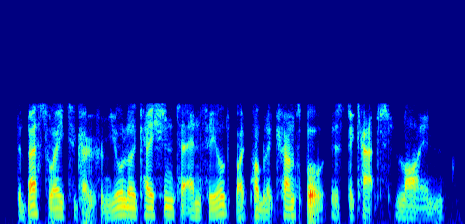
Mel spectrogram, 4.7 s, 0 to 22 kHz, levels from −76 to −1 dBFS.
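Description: The whole recording runs through the GSM full-rate codec. The codec rebuilds speech from a vocal-tract model excited by a sparse, regularly spaced pulse train, at a rate that fits 13 kbps. Nothing above 4 kHz survives, so the speech is dull and band-limited, with a plainly audible buzzy, gravelly grain.

Between 0.8 and 0.97 s, lost GSM frames break the signal. The decoder had to patch the gaps by reusing the last good frame's parameters. About 100 ms is missing, scattered over 160 ms, with the longest stretch about 70 ms, which points to roughly five frames. Each gap is heard as a brief, rough metallic ring smeared over the speech.

A second loss from 3.1 to 3.18 s covers 60 ms, which fits three frames. It gives a shorter version of the same ringing, held tone.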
